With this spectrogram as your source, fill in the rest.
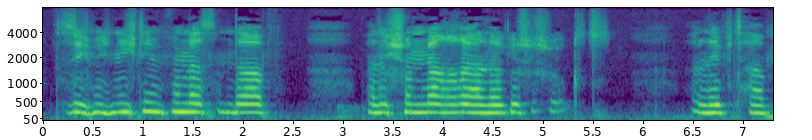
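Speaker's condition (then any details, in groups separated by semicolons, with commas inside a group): Spasticity from birth; multiple sclerosis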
